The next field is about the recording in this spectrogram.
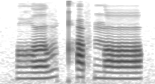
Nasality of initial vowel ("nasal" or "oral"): oral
